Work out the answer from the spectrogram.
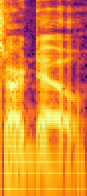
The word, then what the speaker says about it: Sardo: Or rather, as I should say, it's just Sardo. No mister and accent on the dough.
